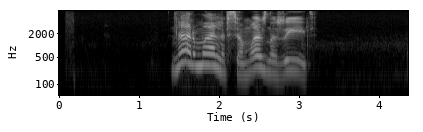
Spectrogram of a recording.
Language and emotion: Russian, positive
